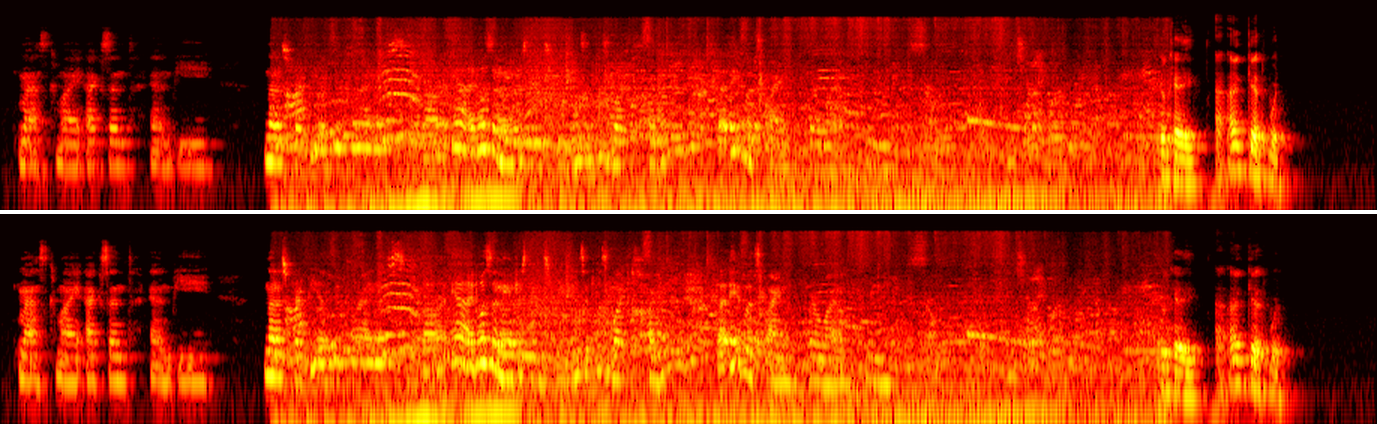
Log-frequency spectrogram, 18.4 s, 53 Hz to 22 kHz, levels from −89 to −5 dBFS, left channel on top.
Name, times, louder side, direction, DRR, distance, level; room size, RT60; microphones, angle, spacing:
voice 1, 0.2-1.7 2.0-2.8 3.5-12.0, right 2 dB, 60° right, 5 dB, 0.4 m, -34 dB
sound 1, 3.6-15.6, equal, 5° left, 0.3 m, -36 dB
voice 2, 15.5-15.9 16.2-17.1, left 3 dB, 65° left, 6 dB, 0.5 m, -28 dB
3.5 x 2.0 x 2.5 m, 0.41 s
head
